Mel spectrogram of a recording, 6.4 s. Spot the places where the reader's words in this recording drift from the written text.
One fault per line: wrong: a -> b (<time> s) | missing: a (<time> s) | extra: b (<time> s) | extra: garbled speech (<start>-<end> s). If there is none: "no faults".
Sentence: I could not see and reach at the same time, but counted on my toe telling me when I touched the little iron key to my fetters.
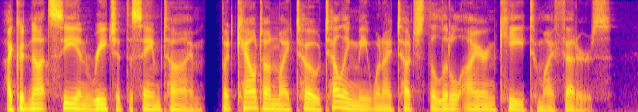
wrong: counted -> count (2.4 s)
